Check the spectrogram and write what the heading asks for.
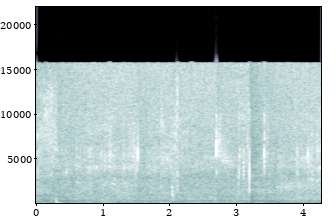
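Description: Audience applauding steadily, a dense even patter of many hands clapping.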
